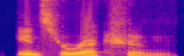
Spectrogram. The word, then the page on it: insurrection: American English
